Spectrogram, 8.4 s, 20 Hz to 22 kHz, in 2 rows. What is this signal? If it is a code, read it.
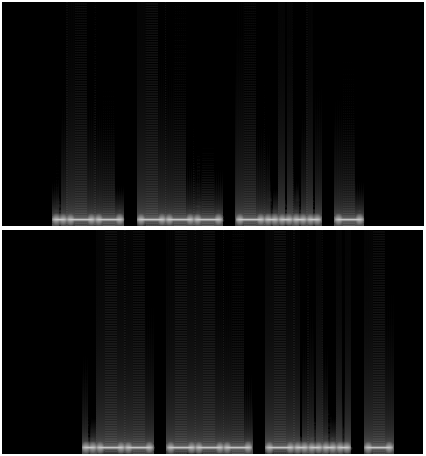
Morse code, heard as a keyed tone, about 17 wpm, 700 Hz. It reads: WO6T WO6T
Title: USA Call Signs - 4 Characters - Repeated 3x - 17wpm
